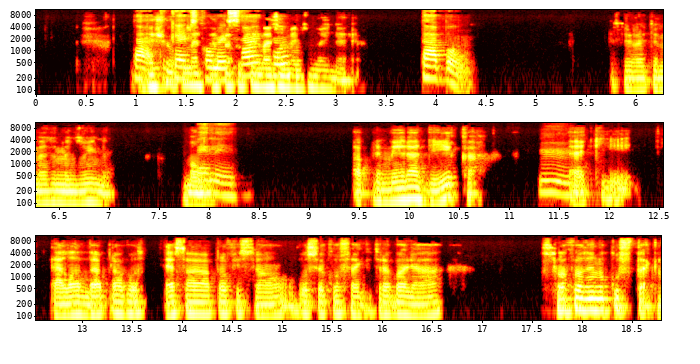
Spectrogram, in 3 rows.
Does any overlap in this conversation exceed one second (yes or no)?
yes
